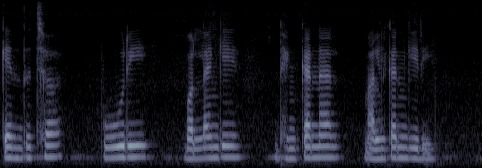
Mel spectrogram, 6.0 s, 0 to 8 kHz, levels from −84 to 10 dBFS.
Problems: none marked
